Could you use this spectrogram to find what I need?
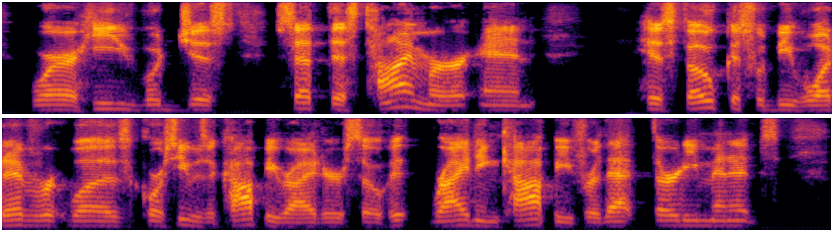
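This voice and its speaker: Talking at a very fast pace with an Arkansas accent, a man has a medium-pitched voice with a bright, sharp tone against a quiet background. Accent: Southern US (Arkansas). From US South, Arkansas. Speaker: internet marketer. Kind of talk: interview. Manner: halting.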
